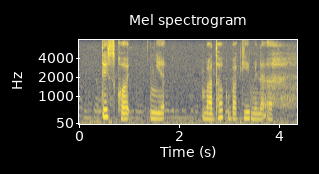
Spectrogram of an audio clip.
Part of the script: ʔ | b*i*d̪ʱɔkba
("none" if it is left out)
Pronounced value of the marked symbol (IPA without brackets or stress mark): a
